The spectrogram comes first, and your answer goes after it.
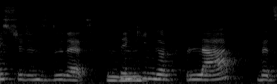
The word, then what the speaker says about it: la: Okay, and because if you say le, like pronouncing the A like an English A or something like that, I would understand LES, which is the plural one.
